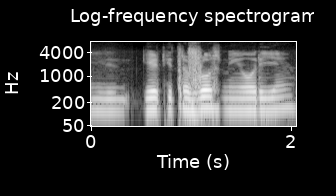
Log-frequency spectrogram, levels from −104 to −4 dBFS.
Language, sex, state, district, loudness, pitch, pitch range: Hindi, male, Rajasthan, Bikaner, -18 LUFS, 130 Hz, 130-135 Hz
